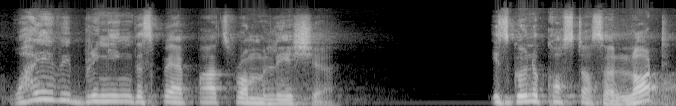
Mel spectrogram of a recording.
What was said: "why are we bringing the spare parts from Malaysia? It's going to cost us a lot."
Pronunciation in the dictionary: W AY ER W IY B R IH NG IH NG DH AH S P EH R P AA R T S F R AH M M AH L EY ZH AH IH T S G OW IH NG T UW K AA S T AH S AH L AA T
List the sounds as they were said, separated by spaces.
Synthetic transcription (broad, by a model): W AY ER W IY B R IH NG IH NG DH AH S P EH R P AA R T S F R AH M M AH L EY SH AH IH T S G OW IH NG T UW K AA S T AH S AH L AA T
